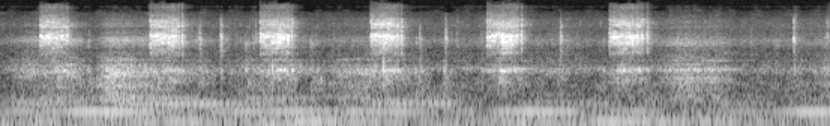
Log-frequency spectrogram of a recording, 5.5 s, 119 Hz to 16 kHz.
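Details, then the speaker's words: 2016 Ford Super Duty front wheel bearing turned by hand on a truck that sat over a year: a gritty, rasping grind pulsing a little over once a second. The worn bearing is being replaced to chase a noise. "Yeah, that sounds like crap."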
